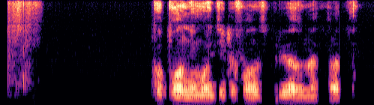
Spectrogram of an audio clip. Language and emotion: Russian, neutral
